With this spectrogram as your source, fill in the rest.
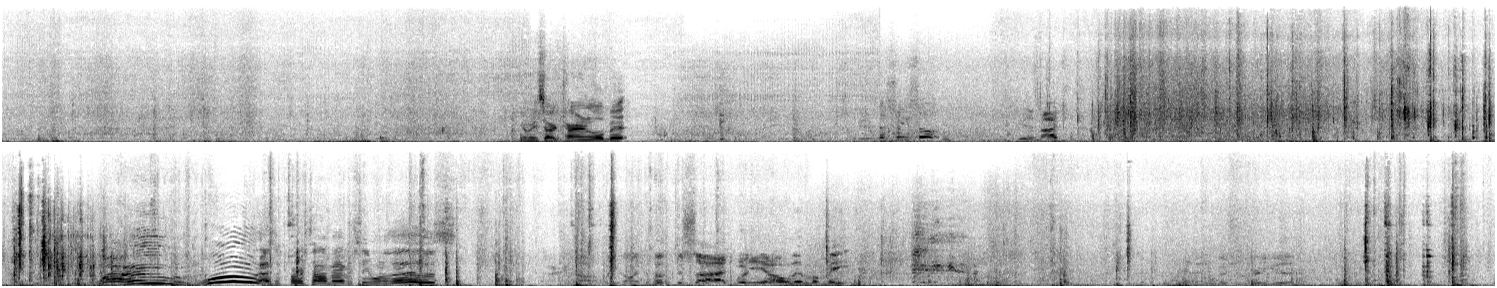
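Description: Wind rumbles steadily outdoors on open water.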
